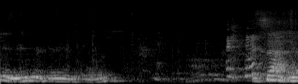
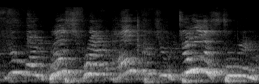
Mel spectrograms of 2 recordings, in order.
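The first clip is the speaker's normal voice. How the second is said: very high hurt cartoon squeak; betrayed mouse wailing, half laughing; Mickey Mouse voice; 5 dB louder than usual. Mickey accusing his best friend Donald, high squeak.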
